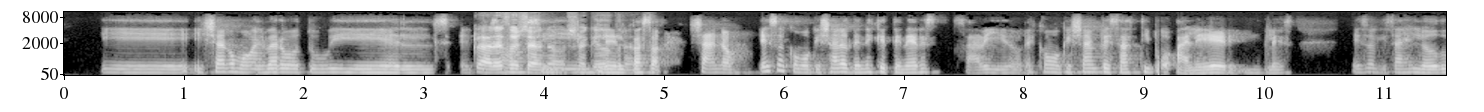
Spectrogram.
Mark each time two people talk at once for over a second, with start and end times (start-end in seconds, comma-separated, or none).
3.4-4.9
